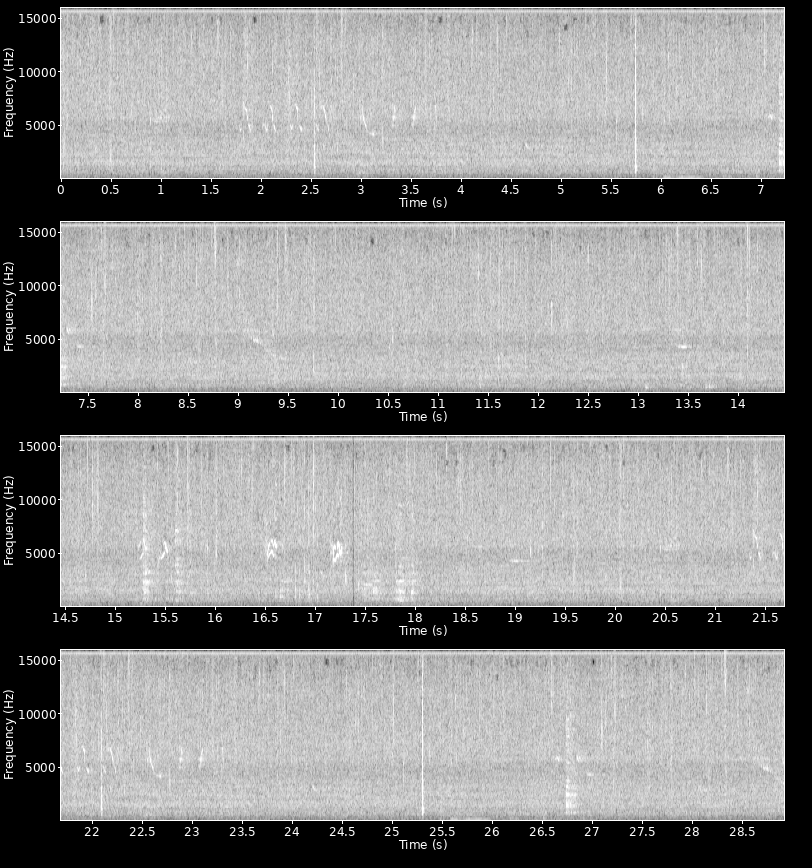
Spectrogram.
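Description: Steady hiss of heavy rain falling, with a few sharp taps and short clusters of knocks scattered through it.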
